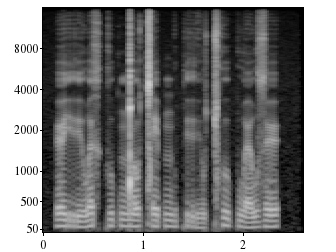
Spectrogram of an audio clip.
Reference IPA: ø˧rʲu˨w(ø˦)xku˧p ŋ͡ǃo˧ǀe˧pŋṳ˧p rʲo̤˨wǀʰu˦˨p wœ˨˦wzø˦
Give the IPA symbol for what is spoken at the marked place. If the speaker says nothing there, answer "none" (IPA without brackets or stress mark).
ə˦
